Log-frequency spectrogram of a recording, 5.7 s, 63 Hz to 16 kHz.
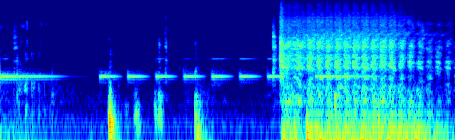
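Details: RAM 6.7L Cummins diesel after changing both fuel filters. A chime, then six short crank bursts about three per second, before it catches with a loud uneven clatter while purging air from the fuel system.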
